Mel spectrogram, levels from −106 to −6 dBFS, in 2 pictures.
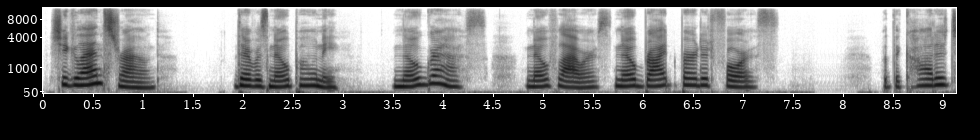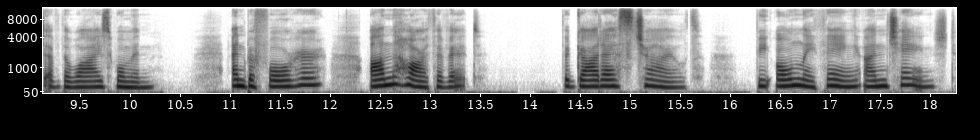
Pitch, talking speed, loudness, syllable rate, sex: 210 Hz, 115 wpm, -20 LUFS, 4.0 syllables/s, female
